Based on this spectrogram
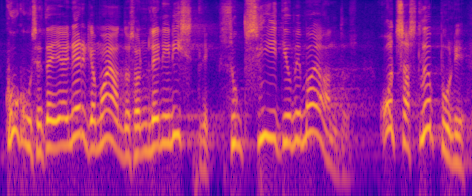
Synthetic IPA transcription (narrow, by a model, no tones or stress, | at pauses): kuɡ̥use̞t̪e̞jeene̞rɡiɑmɑjɑnd̪̥uso̞nle̞ninist̪liksub̥siːd̪̥iumimɑjɑnd̪̥us | o̞t̪sɑst̪lɤpːuni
